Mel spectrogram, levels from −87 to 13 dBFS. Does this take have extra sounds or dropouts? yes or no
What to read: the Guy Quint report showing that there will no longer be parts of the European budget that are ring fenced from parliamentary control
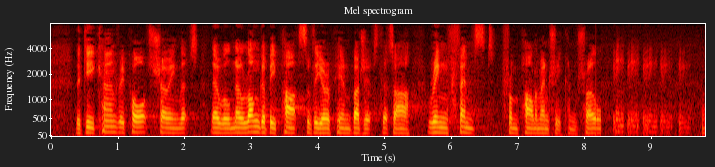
yes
